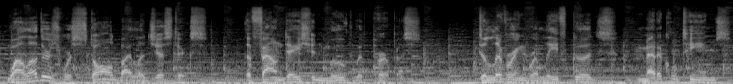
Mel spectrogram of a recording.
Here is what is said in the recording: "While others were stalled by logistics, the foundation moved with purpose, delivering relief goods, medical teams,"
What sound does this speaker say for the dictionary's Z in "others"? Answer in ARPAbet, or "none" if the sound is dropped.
Z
